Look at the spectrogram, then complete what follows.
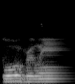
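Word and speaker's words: Swoberland: Spelled S-W-O-B as in Victor, E-R-L-A-N-D. Pronounced Soberlin.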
